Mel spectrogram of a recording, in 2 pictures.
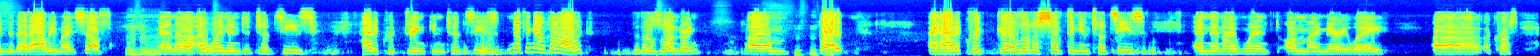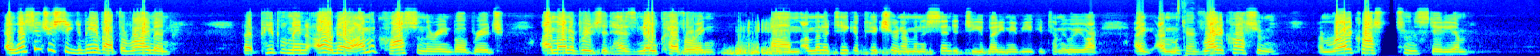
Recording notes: across the Cumberland River in downtown -- on foot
